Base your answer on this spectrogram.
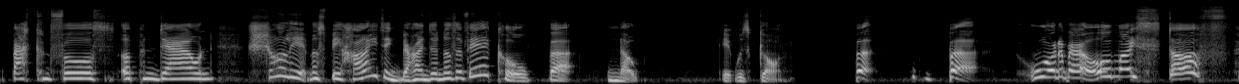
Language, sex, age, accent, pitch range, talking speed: English, female, 40-59, British, 200-280 Hz, 125 wpm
